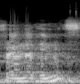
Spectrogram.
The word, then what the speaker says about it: Freinademetz: मेरा नाम जोसेफ फ्रेनादेमित्स है। क्या नाम है जॉन? पेस नहीं, फ्रेनादेमित्स। क्या? फे नहीं, फ्रेनादेमित्स। फादर जोसेफ है। जोसेफ नहीं, जोसेफ फ्रेनादेमित्स।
